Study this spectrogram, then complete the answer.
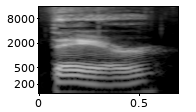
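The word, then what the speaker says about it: þeir: Enter the Norse there pronounced roughly there.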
